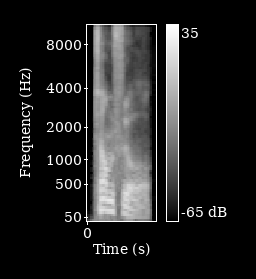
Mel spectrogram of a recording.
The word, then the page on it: tomfool: British English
